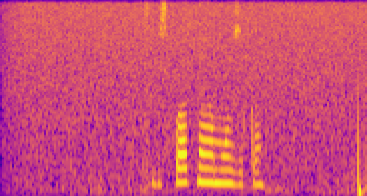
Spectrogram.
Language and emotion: Russian, neutral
